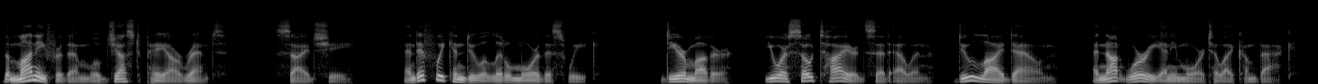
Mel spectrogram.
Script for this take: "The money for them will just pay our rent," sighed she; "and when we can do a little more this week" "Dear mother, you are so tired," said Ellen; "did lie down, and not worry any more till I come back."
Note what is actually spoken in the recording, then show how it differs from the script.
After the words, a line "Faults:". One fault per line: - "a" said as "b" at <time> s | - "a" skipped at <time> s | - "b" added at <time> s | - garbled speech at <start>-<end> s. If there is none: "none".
"The money for them will just pay our rent," sighed she; "and if we can do a little more this week" "Dear mother, you are so tired," said Ellen; "do lie down, and not worry any more till I come back."
Faults:
- "when" said as "if" at 4.2 s
- "did" said as "do" at 9.6 s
